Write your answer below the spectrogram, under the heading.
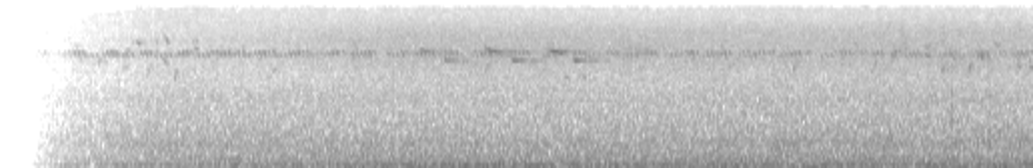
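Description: Countryside ambience fading in: a steady high insect trill with short bird chirps over it, above a low rumble.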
